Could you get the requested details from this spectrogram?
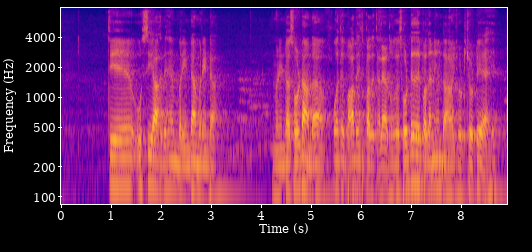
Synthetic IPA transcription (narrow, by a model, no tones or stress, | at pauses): t̪eːʊsiːaːkʰd̪eːɦɛ̃ːməɾĩːɳɖaːməɾĩːɳɖaː | məɾĩːɳɖaːsoːɖaːõːnd̪aːoːd̪eːbaːd̪ɪt͡ʃpət̪aːt͡ʃəljaːd̪õːt̪aːsoːɖeːd̪pət̪aːnĩːɦʊ̃nd̪aːɦt͡ʃʰoːʈeːt͡ʃʰoːʈeːɛːɦeː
